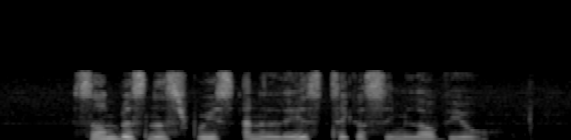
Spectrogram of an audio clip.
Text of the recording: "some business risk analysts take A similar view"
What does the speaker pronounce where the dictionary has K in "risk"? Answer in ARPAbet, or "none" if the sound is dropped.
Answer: none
